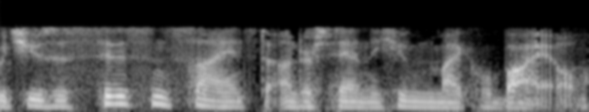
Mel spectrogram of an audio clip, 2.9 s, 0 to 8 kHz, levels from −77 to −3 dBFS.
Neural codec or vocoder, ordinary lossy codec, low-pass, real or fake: codec, 16 kHz, 0.3 kbps, FocalCodec; AAC, 16 kbps; 7.2 kHz; fake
